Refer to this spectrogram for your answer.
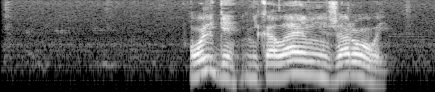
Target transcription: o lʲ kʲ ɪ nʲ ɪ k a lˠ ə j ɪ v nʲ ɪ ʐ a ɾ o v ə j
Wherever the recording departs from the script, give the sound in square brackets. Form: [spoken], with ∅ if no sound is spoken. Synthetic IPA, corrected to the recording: o lʲ [ɡʲ] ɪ nʲ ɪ k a lˠ [a] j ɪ v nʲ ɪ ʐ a ɾ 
